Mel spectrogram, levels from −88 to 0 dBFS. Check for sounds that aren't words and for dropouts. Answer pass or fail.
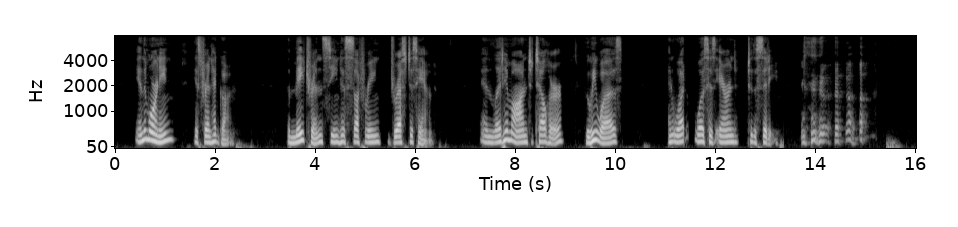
fail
